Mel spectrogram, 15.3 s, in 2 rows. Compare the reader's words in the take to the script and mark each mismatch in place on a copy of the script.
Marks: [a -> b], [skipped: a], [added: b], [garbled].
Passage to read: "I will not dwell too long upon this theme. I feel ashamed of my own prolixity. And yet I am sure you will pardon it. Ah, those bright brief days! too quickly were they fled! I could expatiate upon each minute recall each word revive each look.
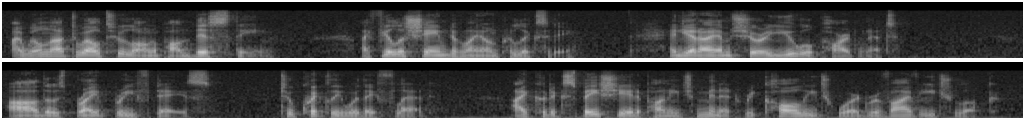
"I will not dwell too long upon this theme. I feel ashamed of my own prolixity. And yet I am sure you will pardon it. Ah, those bright brief days! too quickly were they fled! I could expatiate upon each minute recall each word revive each look.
